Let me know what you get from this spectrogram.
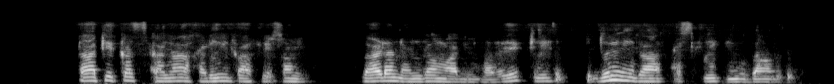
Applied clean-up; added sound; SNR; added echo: neural mask model Resemble Enhance denoiser.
